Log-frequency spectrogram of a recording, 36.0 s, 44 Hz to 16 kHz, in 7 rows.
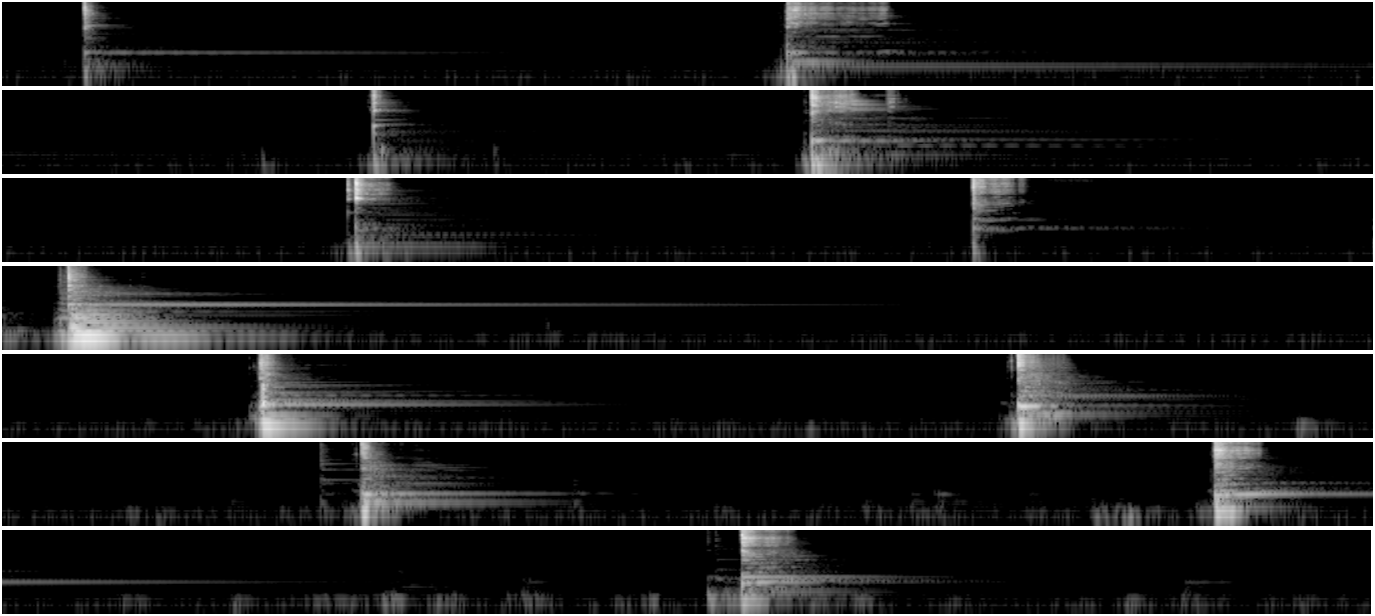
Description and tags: Guitar string snap or breaks - various sounds
Various guitar strings snap loose. Recorded with a Sennheiser MKE600 mic to a Zoom H5 recorder.
hit, string, musical, acoustic, funny, awkward, pluck, instrument, cut, strumming, sound, metal, snap, pop, guitar, nylon, cartoon, various, effect, break, loose, set, wood, pack, multiple, toink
